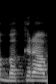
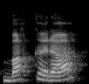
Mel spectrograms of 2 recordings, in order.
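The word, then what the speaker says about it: بقرة: इट इज नॉट बकरा बल्कि इट इज बाका, बाकारा, बाकारा, ठीक है।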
